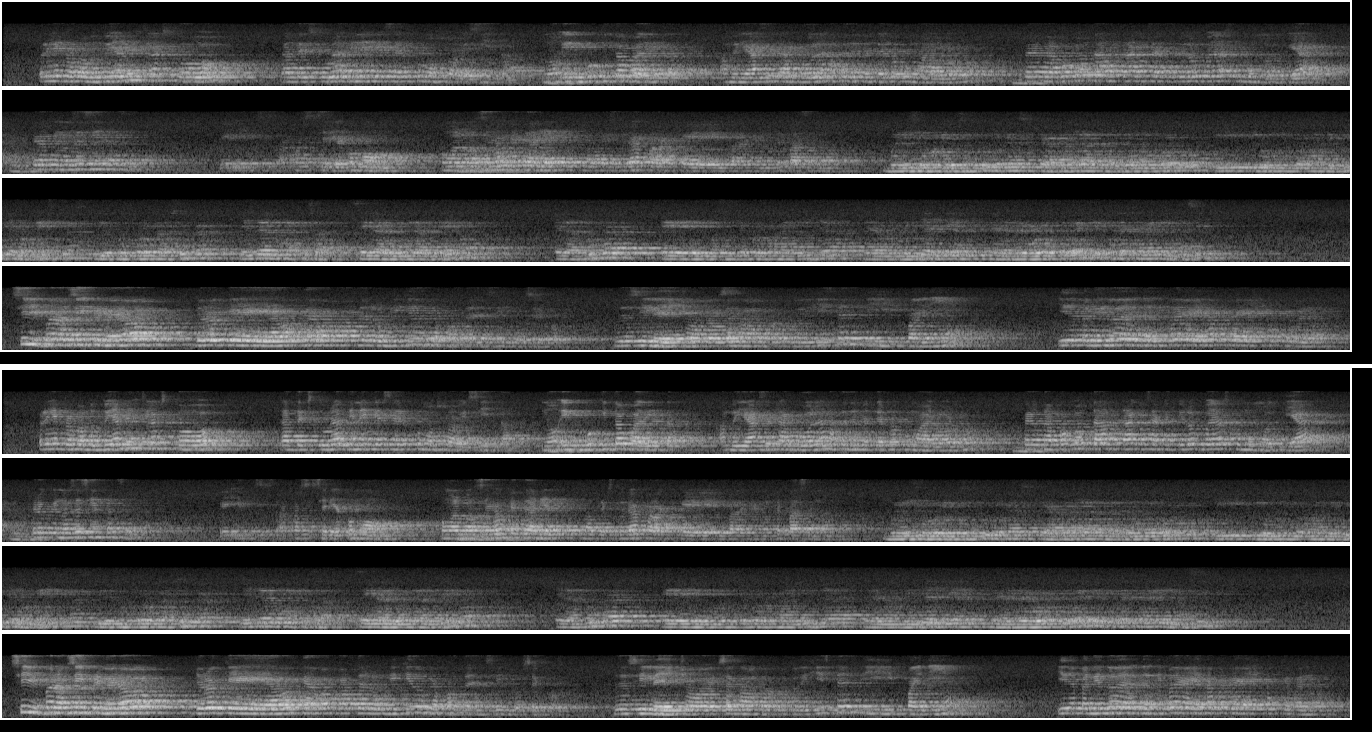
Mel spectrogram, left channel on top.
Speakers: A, on the right; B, on the left.
A: por ejemplo, cuando tú ya mezclas todo, la textura tiene que ser como suavecita, ¿no?
B: ujú.
A: Y un poquito aguadita. Cuando ya haces las bolas antes de meterlo como al horno,
B: Ujú,
A: pero tampoco tan, tan, o sea, que tú lo puedas como moldear,
B: Ok,
A: pero que no se sienta seca. Ok, Entonces, algo así sería como, como el
B: vale.
A: consejo que te daría de la textura para que, para que no te pase, ¿no?
B: Buenísimo, porque entonces tú lo que haces es que agarras la, la yema del huevo y lo unes con la mantequilla, lo mezclas y le puedes colocar azúcar y esa sería tu mezcla. O sea, sería el hue- la yema, el azúcar, eh, no sé si le colocas vainilla, sería la mantequilla y le, eh, revuelves todo esto y después le echas la harina, así.
A: Sí, bueno, sí, primero yo lo que hago es que hago aparte los líquidos y aparte, sí, los secos. Entonces, sí, le echo exactamente lo que tú dijiste y vainilla. Y dependiendo del, del tipo de galleta, porque hay galletas que, bueno,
